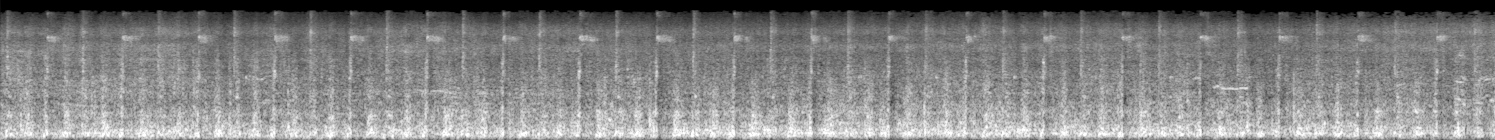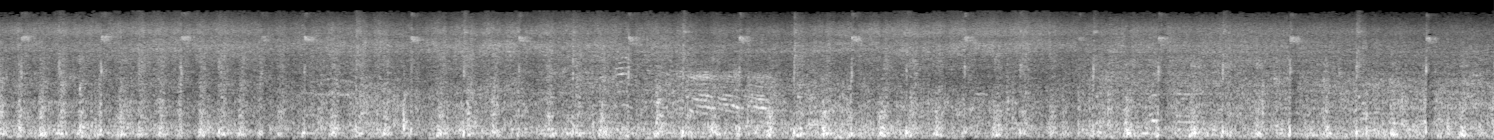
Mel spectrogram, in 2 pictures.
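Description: Heritage train running along the line, heard from an open carriage window: a steady rumble of wheels on rail with a rushing hiss and a regular light ticking.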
